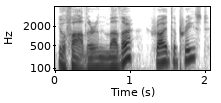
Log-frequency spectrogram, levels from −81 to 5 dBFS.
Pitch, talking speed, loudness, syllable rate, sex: 130 Hz, 205 wpm, -17 LUFS, 5.2 syllables/s, male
